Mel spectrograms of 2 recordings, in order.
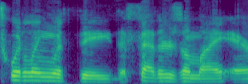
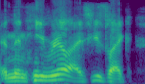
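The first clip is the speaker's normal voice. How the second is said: usual speaking voice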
